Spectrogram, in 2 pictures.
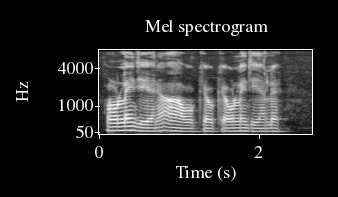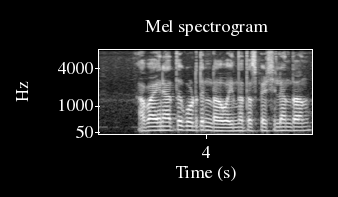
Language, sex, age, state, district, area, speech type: Malayalam, male, 30-45, Kerala, Wayanad, rural, spontaneous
